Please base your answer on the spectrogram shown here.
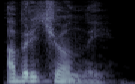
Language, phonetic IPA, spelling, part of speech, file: Russian, [ɐbrʲɪˈt͡ɕɵnːɨj], обречённый, verb / adjective, Ru-обречённый.ogg
- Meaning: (verb) past passive perfective participle of обре́чь (obréčʹ); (adjective) 1. doomed (of a person) 2. doomed (appearance, etc.; inanimate) 3. predestined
